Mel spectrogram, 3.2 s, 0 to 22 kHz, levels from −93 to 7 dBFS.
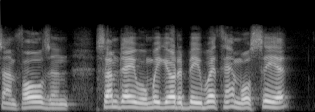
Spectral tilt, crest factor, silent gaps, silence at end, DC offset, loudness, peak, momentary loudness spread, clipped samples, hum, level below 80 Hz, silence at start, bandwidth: -6 dB/octave; 16 dB; none; 0.3 s; under 0.1%; -16 LUFS; -2 dBFS; 7 LU; under 0.1%; none; -72 dBFS; 0 s; 8 kHz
